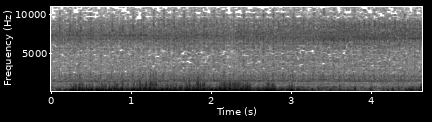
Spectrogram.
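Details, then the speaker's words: Engine idling with oil filler cap off, water/foam found in cap from cold condensation: light busy patter tied to engine speed; normal camshaft oil splash onto valvetrain, nothing wrong. "الكامات هذك يب يطيش في الزيت السبات وع البورات على البسات وعلى الكبيتر باش يزيت عادي ما تخافش منه ما فيها شي"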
